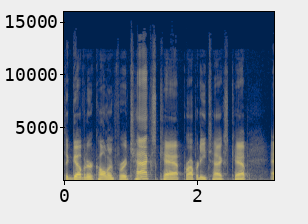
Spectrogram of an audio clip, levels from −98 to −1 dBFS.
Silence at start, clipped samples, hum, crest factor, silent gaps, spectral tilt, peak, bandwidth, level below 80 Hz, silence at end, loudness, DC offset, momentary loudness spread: 0.05 s; under 0.1%; none; 20 dB; none; -6 dB/octave; -2 dBFS; 13.5 kHz; -46 dBFS; 0 s; -22 LUFS; under 0.1%; 4 LU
